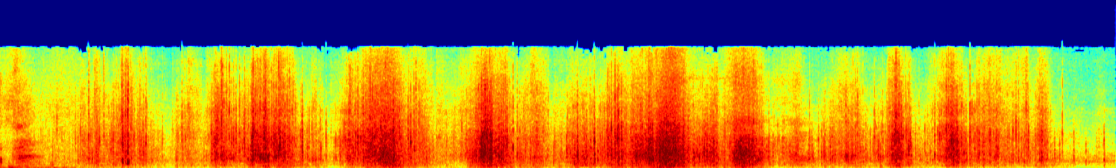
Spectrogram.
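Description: Synthetic tent fabric of a single-skin Eurohike tent crinkling and rustling as it is handled for pitching, in irregular bursts.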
